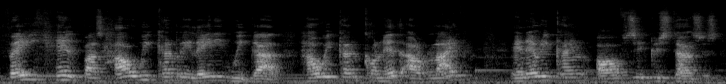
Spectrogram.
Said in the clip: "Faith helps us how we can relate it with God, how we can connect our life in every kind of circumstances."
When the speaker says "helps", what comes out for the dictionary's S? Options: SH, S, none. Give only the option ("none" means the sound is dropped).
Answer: none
